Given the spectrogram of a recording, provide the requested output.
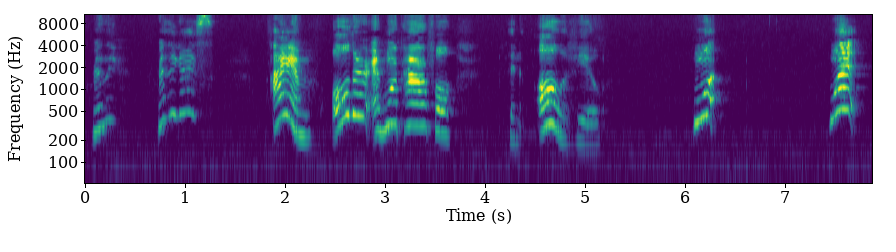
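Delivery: high, exasperated disbelief; indignant old wizard. Retold or imitated. Belgrath complaining about his companions, exasperated high indignation. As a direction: act put-upon and offended. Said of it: "he'd just be like".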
